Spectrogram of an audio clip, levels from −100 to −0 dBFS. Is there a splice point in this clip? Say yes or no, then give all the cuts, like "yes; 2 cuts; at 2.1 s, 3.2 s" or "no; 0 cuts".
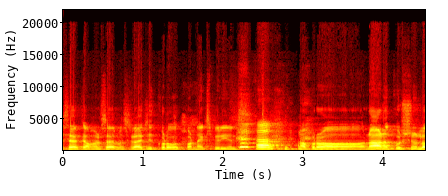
no; 0 cuts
